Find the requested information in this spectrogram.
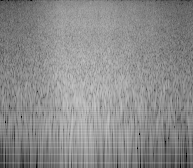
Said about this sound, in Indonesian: Ragaku dihantam oleh segerombolan ombak.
